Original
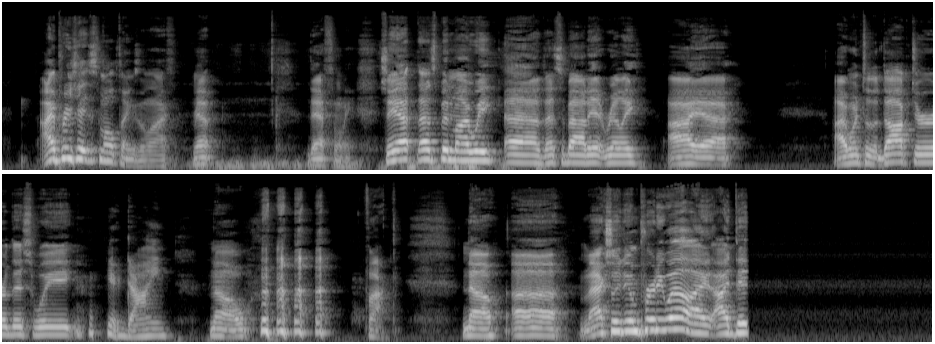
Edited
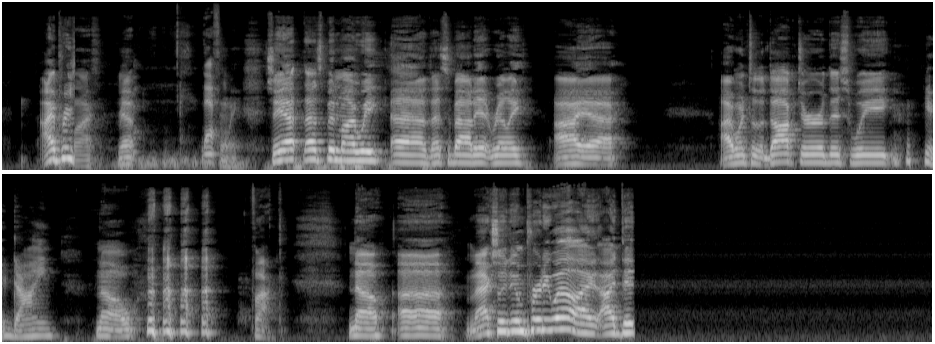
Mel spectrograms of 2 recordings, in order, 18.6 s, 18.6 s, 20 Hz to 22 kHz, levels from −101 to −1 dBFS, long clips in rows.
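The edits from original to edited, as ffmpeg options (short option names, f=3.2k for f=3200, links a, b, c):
-filter_complex "[0:a]asplit=4[a][b][c][d];[a]atrim=end=0.722[e];[b]atrim=start=1.468:end=2.064[f];[c]atrim=start=2.06:end=3.31,asetpts=PTS-STARTPTS,asetrate=63945,aresample=44100,atrim=end_sample=38017,asetpts=PTS-STARTPTS[g];[d]atrim=start=3.306[h];[e][f]acrossfade=d=0.004:c1=hsin:c2=hsin[i];[i][g]acrossfade=d=0.004:c1=hsin:c2=hsin[j];[j][h]acrossfade=d=0.004:c1=hsin:c2=hsin"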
